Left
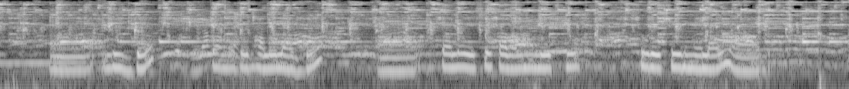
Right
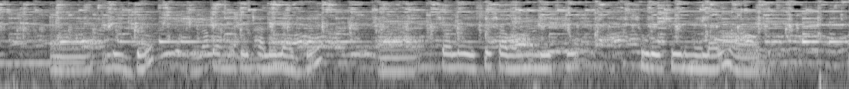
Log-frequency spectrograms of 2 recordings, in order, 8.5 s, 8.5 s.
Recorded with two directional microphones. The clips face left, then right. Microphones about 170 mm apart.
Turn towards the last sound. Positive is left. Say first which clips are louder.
# left 1 dB
turn(degrees=5)  # may be behind; listen again after turning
